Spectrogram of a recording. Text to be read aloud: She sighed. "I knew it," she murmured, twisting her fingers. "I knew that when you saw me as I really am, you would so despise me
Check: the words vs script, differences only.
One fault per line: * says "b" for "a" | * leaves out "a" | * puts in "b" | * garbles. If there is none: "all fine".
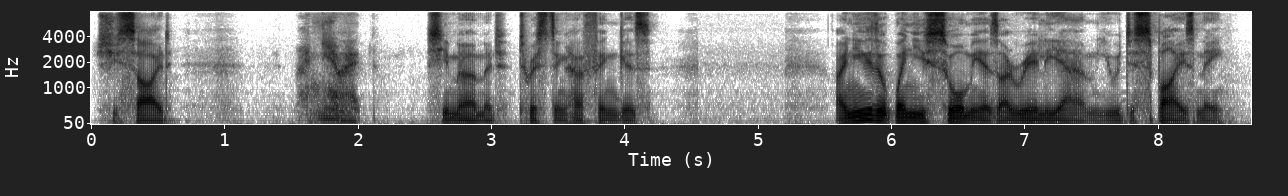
* leaves out "so"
